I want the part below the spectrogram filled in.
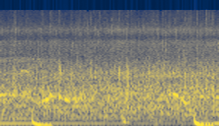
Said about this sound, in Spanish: Espérate, tengo que ponerte los aplausos también.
